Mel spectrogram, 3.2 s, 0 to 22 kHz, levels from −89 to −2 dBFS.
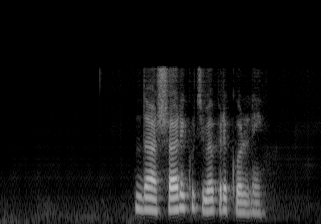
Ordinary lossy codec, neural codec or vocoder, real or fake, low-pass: none; codec, 24 kHz, 0.9 kbps, DualCodec; fake; 7.2 kHz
